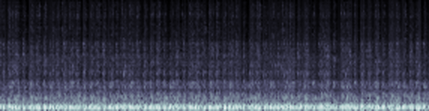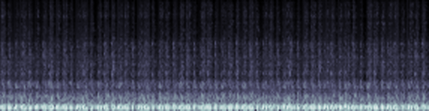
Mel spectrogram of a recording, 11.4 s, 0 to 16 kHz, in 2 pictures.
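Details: Cammed V8 Camaro idling just after installing a Summit Racing Max EFI-500 injection system with IAC valve, fuel pressure about 35-40 psi: deep, steady low rumble with a lopey pulse about four times a second. Normal, running fine.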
